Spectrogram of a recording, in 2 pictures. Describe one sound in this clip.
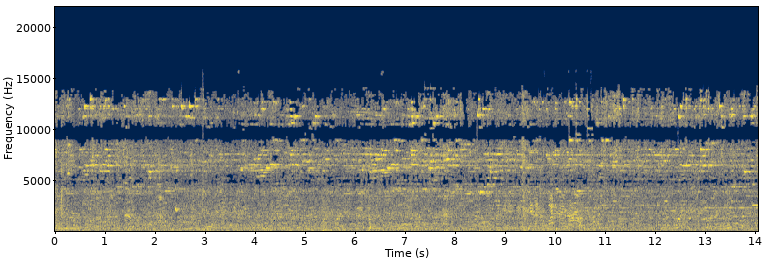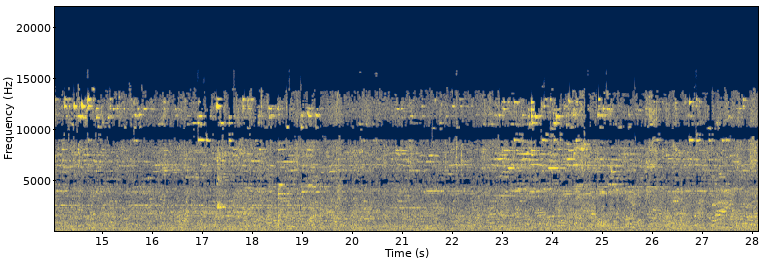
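A crowd of shoppers murmurs and chatters steadily in a large echoing hall.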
